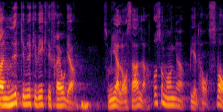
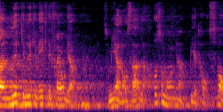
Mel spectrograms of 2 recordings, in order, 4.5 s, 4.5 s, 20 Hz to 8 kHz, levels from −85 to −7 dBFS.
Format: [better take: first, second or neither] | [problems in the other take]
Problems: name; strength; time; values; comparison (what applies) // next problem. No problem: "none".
first | room echo; dies away in 2.6 s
